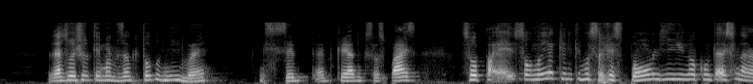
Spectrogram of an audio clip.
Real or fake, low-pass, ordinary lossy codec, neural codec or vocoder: fake; 7.2 kHz; none; codec, 16 kHz in and 24 kHz out, 0.6 kbps, FireRedTTS-2 codec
